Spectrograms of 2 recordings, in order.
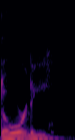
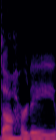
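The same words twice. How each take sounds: First: The name is said the American way. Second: The name is said the Irish way.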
